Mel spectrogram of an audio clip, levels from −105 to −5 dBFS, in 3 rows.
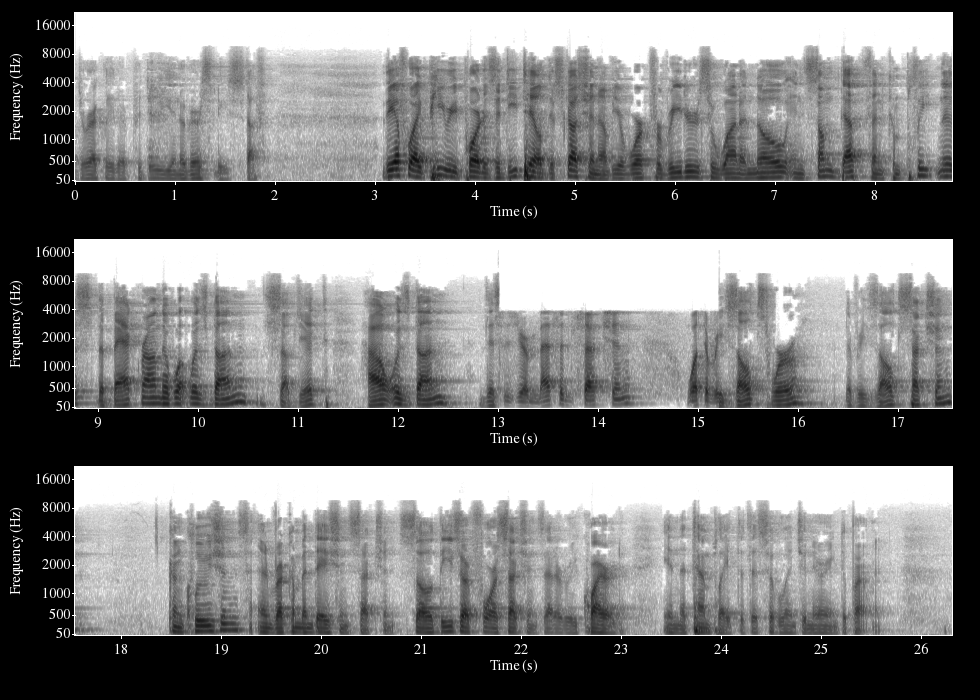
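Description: From 13.0 to 15.2 s the audio turns dull and boxy, with everything above 3.8 kHz suddenly gone, then returns to full bandwidth. The switch has no gap and no real jump in level, but a faint new noise floor sits far below the signal. This is likely the input switched to a poorer device, such as a headset's call profile. On a spectrogram the upper band is sharply cut off across that stretch, while the waveform's envelope stays unchanged.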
